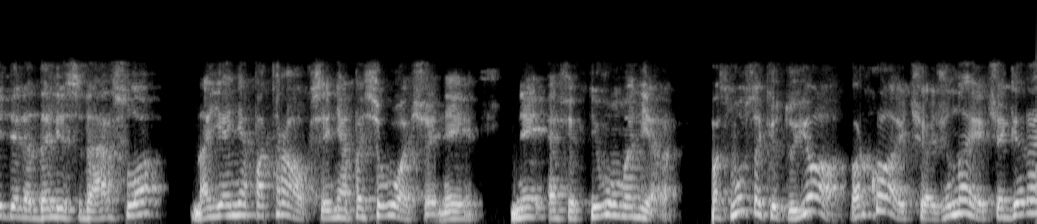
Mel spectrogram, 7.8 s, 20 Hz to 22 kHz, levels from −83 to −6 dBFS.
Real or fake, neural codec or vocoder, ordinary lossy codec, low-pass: real; none; Opus, 32 kbps; 7.2 kHz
